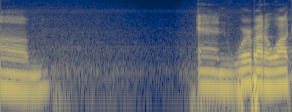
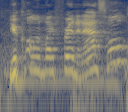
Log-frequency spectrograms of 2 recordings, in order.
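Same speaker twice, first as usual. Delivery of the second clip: retold challenge, pitched way up; worked-up retort; 11 semitones higher, faster than usual. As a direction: act out a buddy getting all worked up. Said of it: "starts getting all excited".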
